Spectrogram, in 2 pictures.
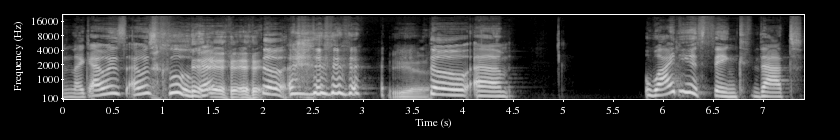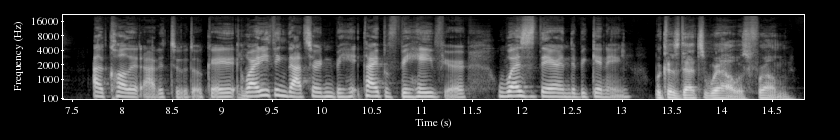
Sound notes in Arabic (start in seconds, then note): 3.2 ضحك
